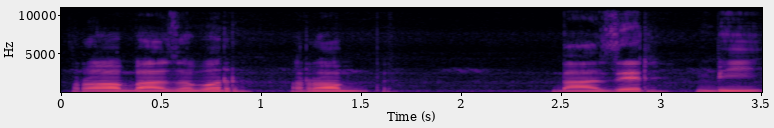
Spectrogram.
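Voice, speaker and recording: A man's voice: medium pitch, fairly even intonation, smooth. A man teaching Quran reading, patiently spelling out letters and sounding each syllable. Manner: patient, step-by-step drilling, recites louder and slower. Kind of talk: spelling out and reciting letters slowly.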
